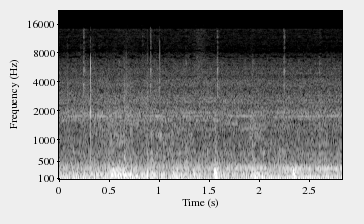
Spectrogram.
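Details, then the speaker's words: Nissan Micra K11 (1994-2002) idling in neutral right after a fuel filter replacement; it started quickly. Steady, quiet low hum with no stumbles or misses. It feels a bit better, though it may run oddly while the line refills. Normal idle. "Well, that was good then. It does feel a bit better actually."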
